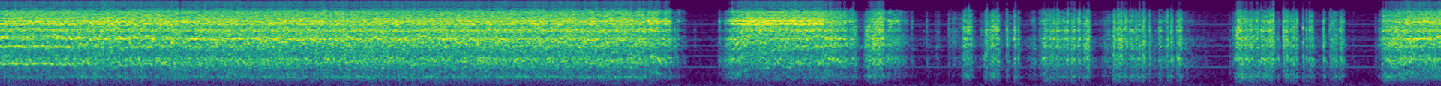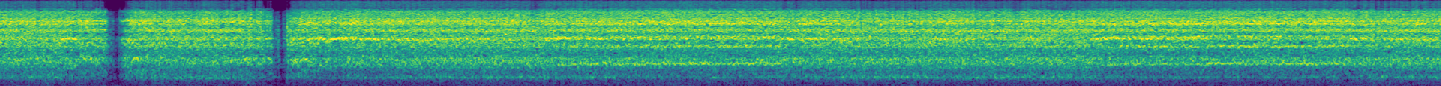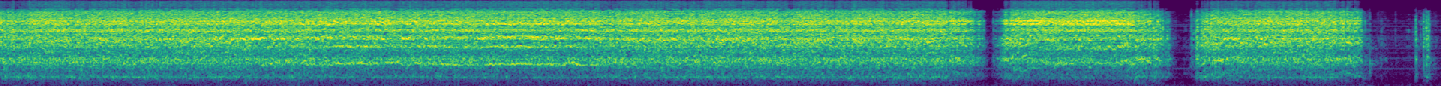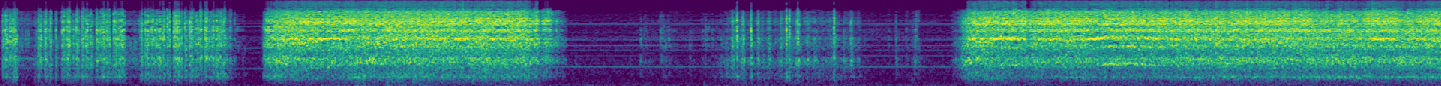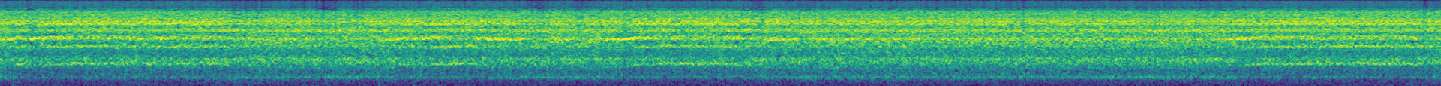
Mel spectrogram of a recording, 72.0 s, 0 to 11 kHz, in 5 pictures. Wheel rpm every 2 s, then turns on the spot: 230, 210, 210, 110, 50, 20, 30, 140, 140, 210, 230, 210, 220, 230, 220, 220, 230, 210, 210, 130, 120, 40, 30, 210, 70, 10, 110, 220, 210, 220, 220, 220, 220, 210, 210, 230.
10-12 42-44 50-52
